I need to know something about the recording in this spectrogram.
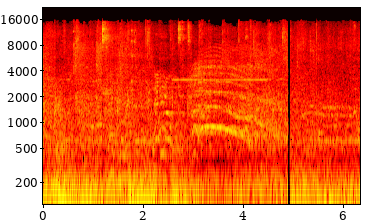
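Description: Fencing arena sound during a foil bout: a steady low rumble from the hall, with crowd voices and the thumps of fencers' feet on the piste. A voice rises and falls about three seconds in, and the sound drops out for an instant near the end.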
